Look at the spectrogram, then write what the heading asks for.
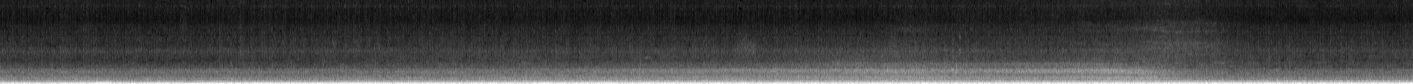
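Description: Steady low engine rumble heard inside a car's cabin while the car stands still with the engine running. A faint whoosh swells and fades about two-thirds of the way through.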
